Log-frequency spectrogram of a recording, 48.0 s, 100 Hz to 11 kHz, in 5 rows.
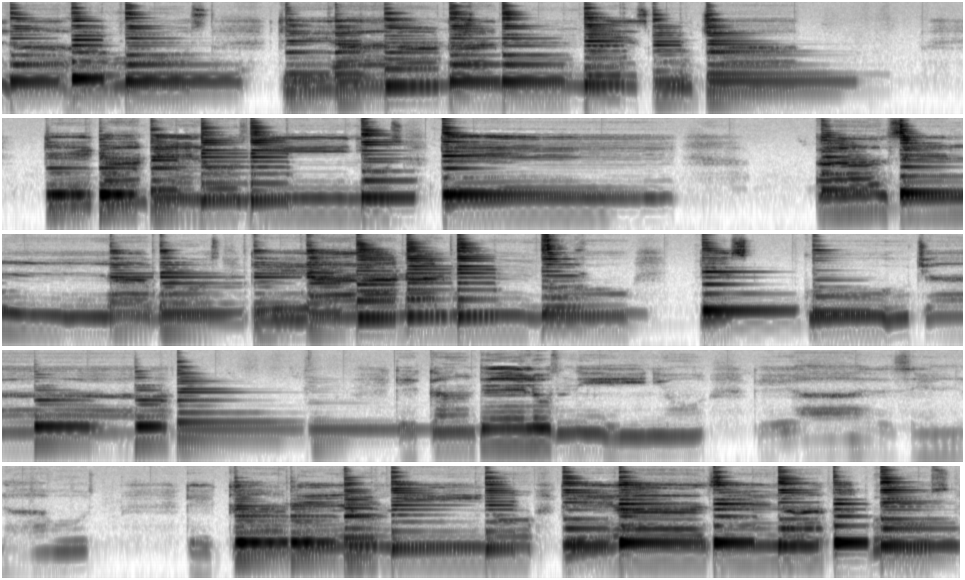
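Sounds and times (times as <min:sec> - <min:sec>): plucked string instrument melody: 0:00.0 - 0:08.6, 0:10.1 - 0:14.4, 0:20.2 - 0:25.3, 0:26.2 - 0:27.9, 0:29.1 - 0:32.7, 0:40.8 - 0:48.0.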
